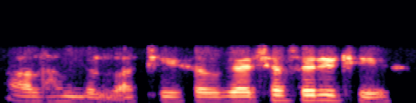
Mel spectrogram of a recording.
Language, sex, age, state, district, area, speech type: Kashmiri, female, 30-45, Jammu and Kashmir, Shopian, rural, conversation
